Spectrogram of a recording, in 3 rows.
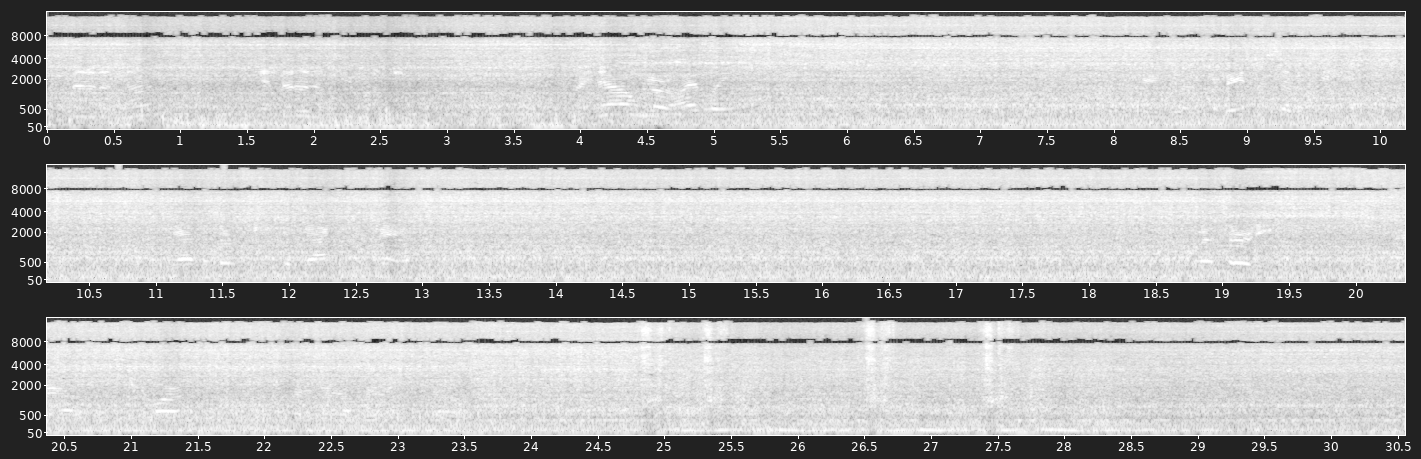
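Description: Ford 289 V8 engine of a 1967 Mustang idling steadily at about 700 RPM, running on freshly set ignition timing after a distributor recurve. It gets a little louder for a few seconds near the end.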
